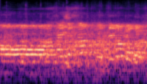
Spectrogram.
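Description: A man's voice speaking over a stadium public-address system, above a steady background of stadium crowd noise.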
